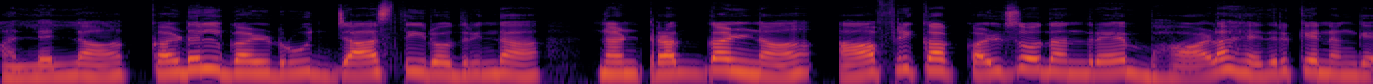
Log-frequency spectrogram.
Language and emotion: Kannada, fearful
